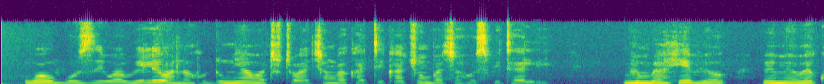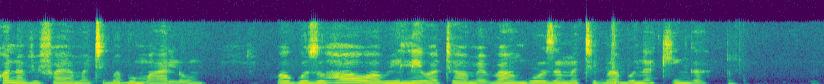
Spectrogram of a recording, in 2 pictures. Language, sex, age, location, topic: Swahili, female, 18-24, Kisumu, health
